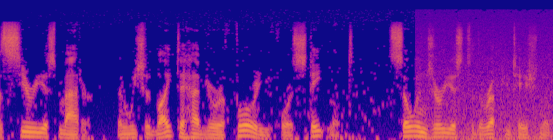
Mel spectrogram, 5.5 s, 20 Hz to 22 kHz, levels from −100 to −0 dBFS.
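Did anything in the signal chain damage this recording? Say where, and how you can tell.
Yes, overdone noise removal in the call processing, 0.00 to 4.15 s: the room noise, only about 14 dB under the speech, gets gated into twinkly near-silence, and quiet parts of the voice go with it.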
